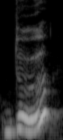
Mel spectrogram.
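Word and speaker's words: deux: Then we have 2, 2, it's mild, I'm not pronouncing the X.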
